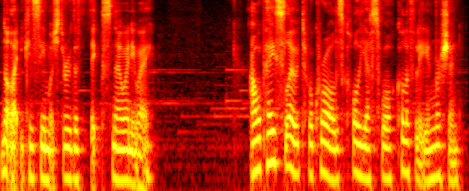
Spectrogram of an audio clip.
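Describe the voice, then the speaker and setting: A woman reading a horror story aloud in a measured, tense storytelling manner. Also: low-pitched, vocal fry. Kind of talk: scripted horror narration. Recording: soft music bed under voice.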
